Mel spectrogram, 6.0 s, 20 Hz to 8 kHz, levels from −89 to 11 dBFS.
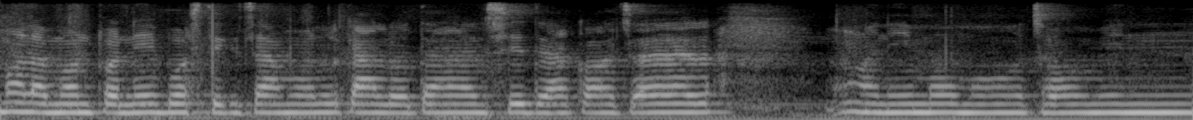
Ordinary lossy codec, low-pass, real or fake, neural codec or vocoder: none; 7.2 kHz; real; none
